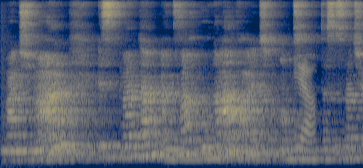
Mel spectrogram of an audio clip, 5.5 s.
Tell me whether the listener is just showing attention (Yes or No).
Yes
